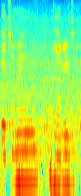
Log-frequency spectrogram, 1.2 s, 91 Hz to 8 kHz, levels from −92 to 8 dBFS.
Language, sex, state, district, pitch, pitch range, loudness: Bengali, male, Tripura, West Tripura, 125 Hz, 120-130 Hz, -14 LUFS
